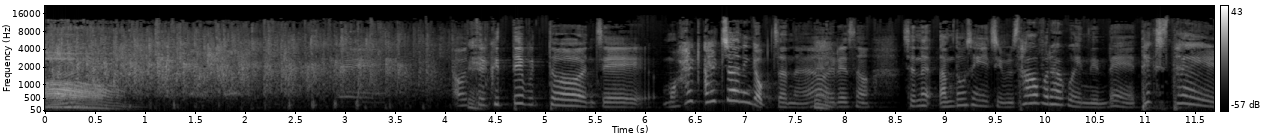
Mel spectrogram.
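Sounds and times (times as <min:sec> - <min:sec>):
audience applause: 0:00.0 - 0:04.5
speech: 0:04.2 - 0:11.6.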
